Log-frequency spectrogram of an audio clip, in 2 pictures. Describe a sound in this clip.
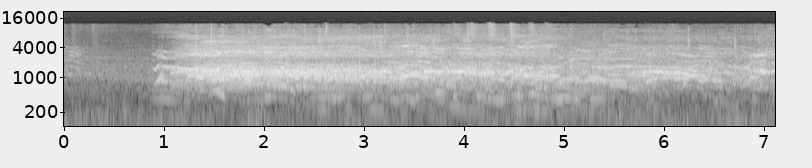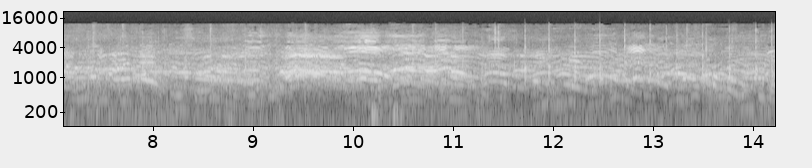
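Young women shout and celebrate excitedly nearby.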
